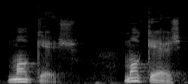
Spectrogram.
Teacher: we don't pronounce the t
